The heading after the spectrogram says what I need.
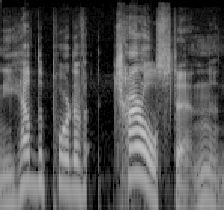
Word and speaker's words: Charleston: In May of 1718, he held the Port of Charleston, then pronounced Charles Town, South Carolina, hostage.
